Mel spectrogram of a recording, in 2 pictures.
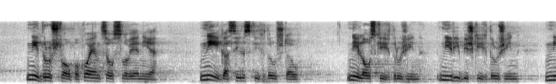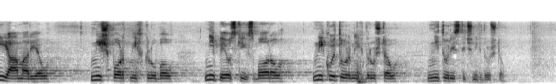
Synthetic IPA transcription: nid̪ɾuːʃt̪ʋawpɔkoːjɛnsɛwslɔʋeːnijɛ | niɡasilskiɣd̪ɾuːʃt̪ɛw | nilɔwskiɣd̪ɾuʒiːnːiɾibiʃkiɣd̪ɾuʒinnijaːmaɾjɛwniʃpoɾt̪nixkluːbɔw | nipeːwskiɣzbɔːɾɔwnikult̪uːɾniɣd̪ɾuːʃt̪ɛwnit̪uɾist̪it͡ʃniɣd̪ɾuːʃt̪ɛ̰w

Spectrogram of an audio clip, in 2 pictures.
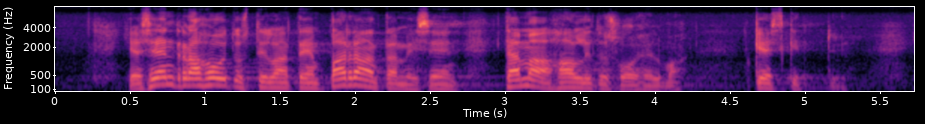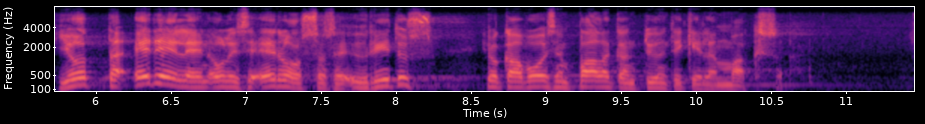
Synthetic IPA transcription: jɑsenrɑɦo̞jt̪ust̪ilɑnt̪eːmpɑrɑnt̪ɑmise̞ːnt̪æmæɦɑlːit̪uso̞hɦje̞lmɑ̰ | ke̞skit̪ːyː | jot̪ːɑʔedelːe̞ːnolisie̞rosːɑseyrit̪ysjokɑʋo̞ise̞mpɑlkɑnt̪yønt̪ekilːemːɑksɑ̰ː

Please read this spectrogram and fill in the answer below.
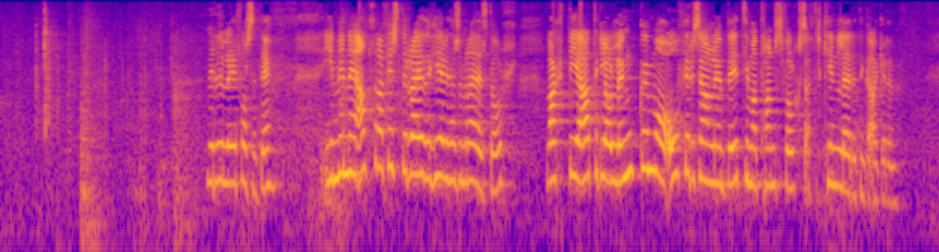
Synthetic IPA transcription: vɪɾðʏleːjɪfɔsɪnt̪ɪ | iːmɪnːɪat̪lɾafɪr̥st̪ʏraːjðʏçɛːɾiθɛsʏmɾaːjðɪst̪owl | vaxt̪ɪjɛaːt̪ʰɛklɛɣawlœɥŋkʏmɔɣoːwfɪɾɪ̥sjawanlɛɣʏmpɪðt̪ʰiːmat̪ʰɾansfowl̥ksɛft̪ɪɾ̥cʰɪnːlejðɾɪːt̪iŋkaaːcɛɾðʏm

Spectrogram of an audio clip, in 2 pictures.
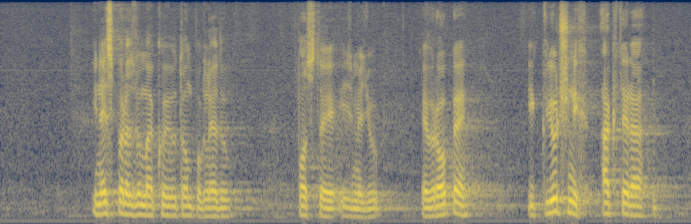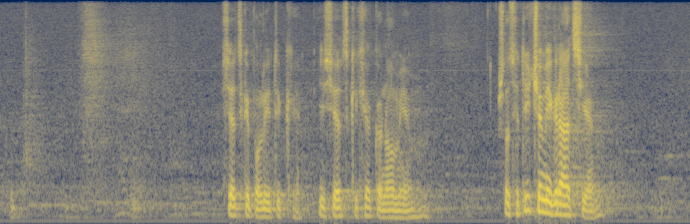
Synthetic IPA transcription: inespoɾazumako̞jiut̪o̞mpo̞ɡleːd̪u | po̞st̪oje̞ʔizme̞d͡ʑu | eʋɾo̞ːpe̞ | ikʎuːt͡ʃnixakt̪e̞ɾa | sʋjet̪ske̞po̞lit̪ikʰe̞isʋje̞t̪skixeko̞no̞mije | ʃt̪o̞se̞t̪iːt͡ʃe̞miɡɾaːt̪sija

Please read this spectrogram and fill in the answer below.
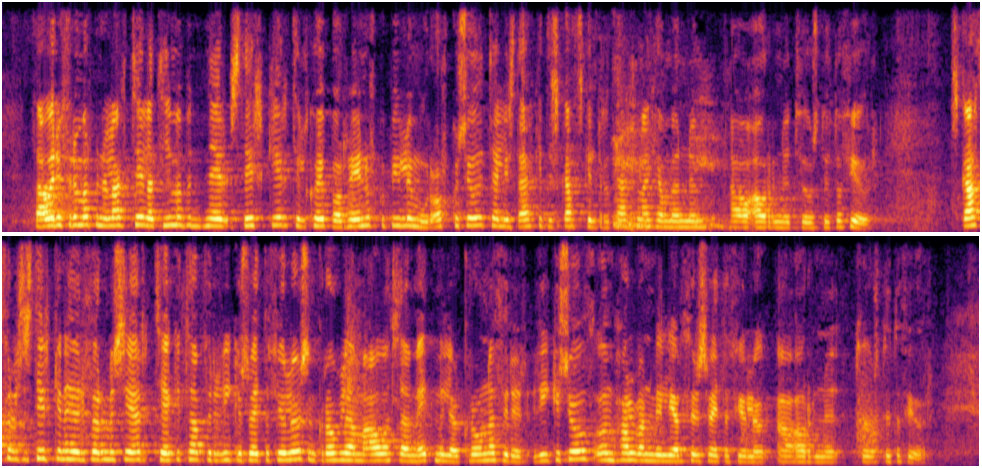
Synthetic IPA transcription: θawɛɾifɾʏmːar̥pɪnʏlaxt̪ʰːɪlaðt̪ʰiːmapʏnt̪nɪɾst̪ɪr̥cɪɾ̥t̪ʰɪlkʰœːɥpaawr̥eːjnɔr̥kʏpiːlʏmuɾɔr̥kʏsjowðɪt̪ʰɛljɪst̪ɛhcɪt̪ɪlskaht̪scɪlt̪ɾat̪ʰɛhknaçawmœnːʏmawa̰ːwɾɪnːʏt̪ʰvœːɣʏst̪ʰʏht̪awfjœːɣʏɾ̥ | skaht̪fœɾlʏsɪst̪ir̥cɪnɪhɛvʏɾifœɾmɛ̥sjɛɾt̪ʰɛːcʏt̪ʰaːpfɪɾɪrːiːcʏsveːjt̪afjœːlœɣʏsɛmkɾoːwlɛɣamɛaːwvaht̪laʏmejt̪mɪljaɾkʰɾoːwnafɪɾɪɾːiːcʏsjowðɔɣʏmɦalvanmɪljaɾ̥fɪɾɪɾ̥sveːjt̪afjœːlœɣawaːwɾɪnʏt̪ʰvœːɣʏst̪ʏht̪awfjœːɣʏ̰ɾ̥

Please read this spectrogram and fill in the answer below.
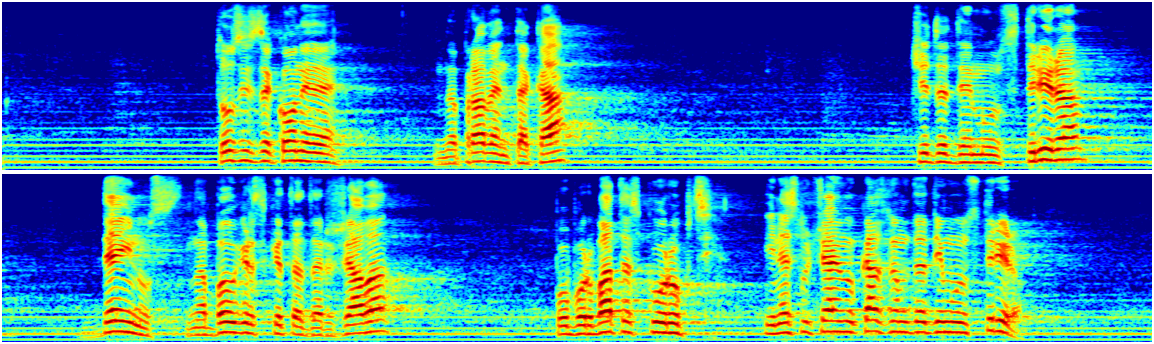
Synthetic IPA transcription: t̪ɔzizɐkɔnɛ | nɐpɾavɛnt̪ɐka | t͡ʃɛd̪ɐd̪ɛmonst̪ɾiɾə | d̪ɛjnost̪nɐbəlˠɡəɾskət̪əd̪ɐɾʒavə | poboɾbat̪əskoɾupt̪si̥jə | inɛslˠʊt͡ʃajnokazvəmd̪ɐd̪ɛmonst̪ɾiɾə̰

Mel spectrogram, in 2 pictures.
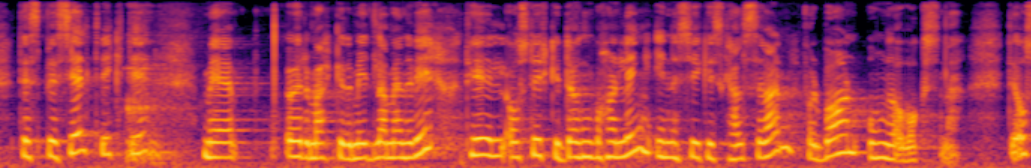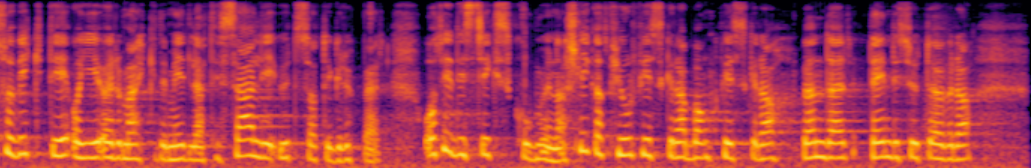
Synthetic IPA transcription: d̪̥ɛæspɛsɪɛlt̪ʋɪkt̪ɪmɛ | œʏɾəmæɾkəd̪əmɪd̪ləɾmeːnəɾʋɪt̪ʰɪlɔst̪ʏɾkəd̪œŋbəɦɑnlɪŋɪnːəsyːkɪskhɛlsəʋæɳfɔɾbɑːɳʊŋːəɔ̰ʋɔksnə̰̥ | ɛæːɾɔsːɔʋɪkt̪ɪʔɔjiːœʏɾəmæɾkəd̪əmɪd̪ləʈʰɪlsæːɭɪʔʉːt̪sɑt̪ːəɡɾʉpːə̰ɾʔɔt̪ʰɪld̪ɪst̪ɾɪkskʰʊmʉːnəʂɭiːkɑt̪fjuːɾfɪskəɾəbɑŋkfɪskəɾəb̥œnd̪əɾɾæɪnɪsʉːt̪øːʋəɾə

